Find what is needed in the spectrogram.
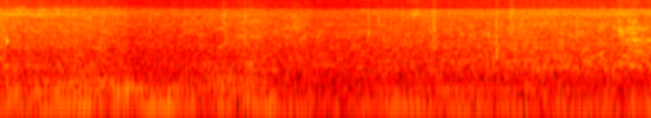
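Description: Low rumble of a vehicle engine in a busy street, with voices in the background and a few light clicks.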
